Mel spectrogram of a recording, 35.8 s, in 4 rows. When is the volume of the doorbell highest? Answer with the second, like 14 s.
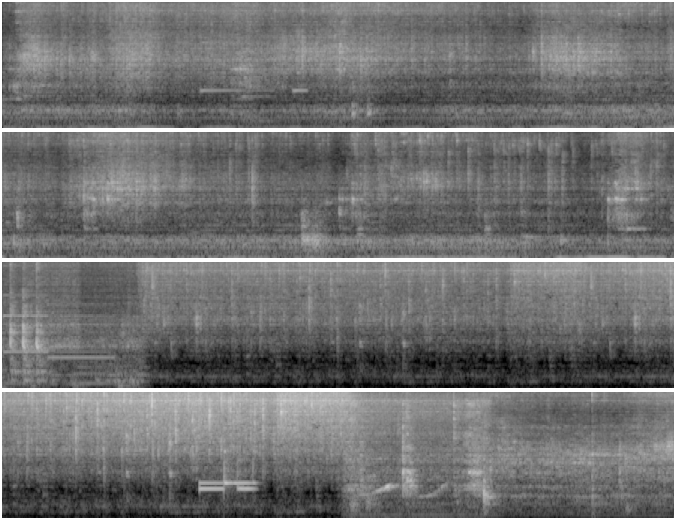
30 s.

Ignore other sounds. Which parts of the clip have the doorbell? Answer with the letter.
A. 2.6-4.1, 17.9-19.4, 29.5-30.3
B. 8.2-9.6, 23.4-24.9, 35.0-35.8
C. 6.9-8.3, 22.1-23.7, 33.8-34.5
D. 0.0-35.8
A.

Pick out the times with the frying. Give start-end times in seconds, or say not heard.
0.0-35.8.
